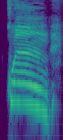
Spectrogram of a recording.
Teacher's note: eu tô indo do fraco pro forte. Quantidade é um ditongo crescente.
